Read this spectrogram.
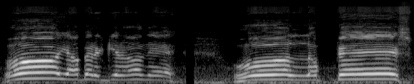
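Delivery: high, drawn-out excited holler; hollered greeting. Real, not acted. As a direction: call out loud and long to a friend arriving. Hollered greeting to a viewer joining.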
